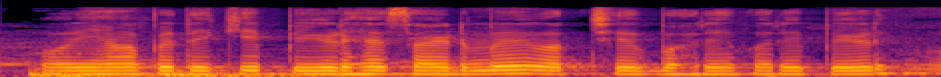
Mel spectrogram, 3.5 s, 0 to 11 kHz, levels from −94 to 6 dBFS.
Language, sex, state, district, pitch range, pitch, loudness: Angika, male, Bihar, Begusarai, 145-150 Hz, 145 Hz, -15 LUFS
